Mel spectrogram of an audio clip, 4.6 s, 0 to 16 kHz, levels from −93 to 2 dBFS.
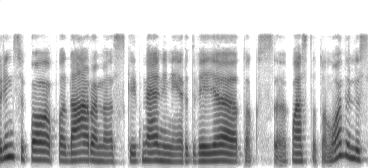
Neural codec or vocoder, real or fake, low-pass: codec, 16 kHz, 2 kbps, FreqCodec, larger model; fake; 7.2 kHz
